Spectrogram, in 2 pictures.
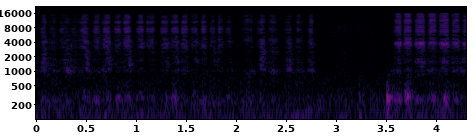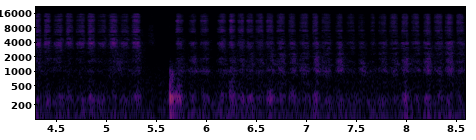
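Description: A green wooden colored pencil held in the fist shades the leaves of a flat printed paper coloring sheet resting on a table, using fast strokes. A steady stream of bright, scratchy rasping strokes repeats at about three per second, with two brief pauses around the middle.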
